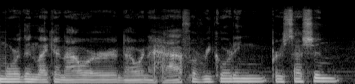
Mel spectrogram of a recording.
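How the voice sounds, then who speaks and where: Amid noticeable background noise, a man talks at a fairly quick pace with ordinary pitch variation. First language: French. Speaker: video creator. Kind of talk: casual chat.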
